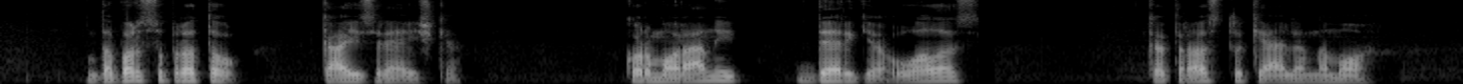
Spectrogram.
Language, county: Lithuanian, Utena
